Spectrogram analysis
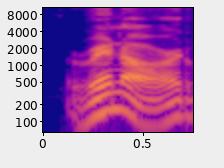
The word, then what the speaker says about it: Renard: Renard with the accent on the Ren."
